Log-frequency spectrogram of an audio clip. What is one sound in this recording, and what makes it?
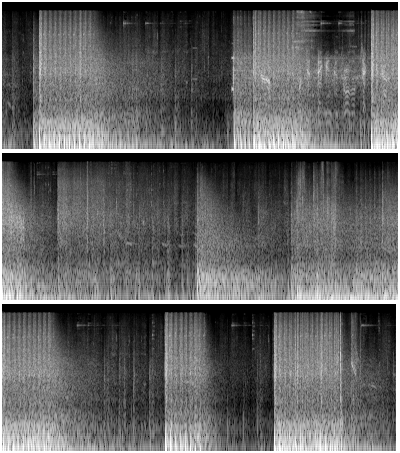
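Rapid automatic gunfire rattles in bursts, echoing through a large hall.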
